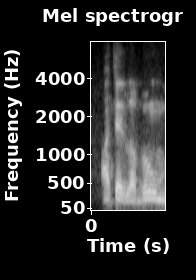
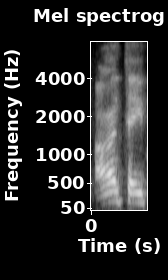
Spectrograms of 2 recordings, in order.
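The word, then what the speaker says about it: Antetokounmpo: People were still calling him Ante Labumbo or Ante Tupumpo. It's like, yo, it's Ante Tupumpo.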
